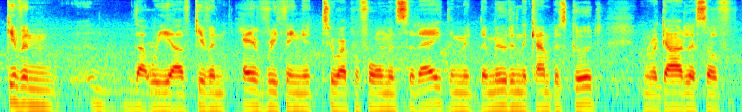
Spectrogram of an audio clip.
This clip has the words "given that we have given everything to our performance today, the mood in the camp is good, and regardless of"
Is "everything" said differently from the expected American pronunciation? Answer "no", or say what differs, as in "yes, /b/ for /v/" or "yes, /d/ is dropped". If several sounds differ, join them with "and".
no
